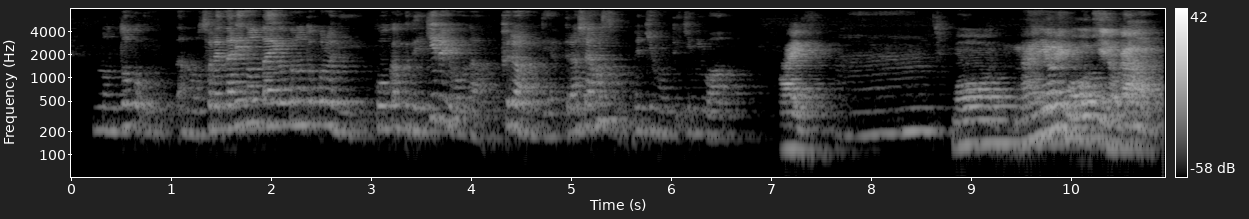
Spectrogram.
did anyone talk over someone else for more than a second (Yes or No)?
No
